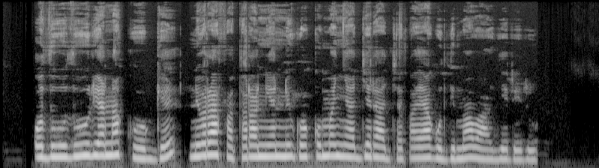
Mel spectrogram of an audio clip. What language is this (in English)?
Kikuyu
